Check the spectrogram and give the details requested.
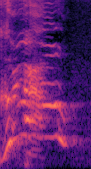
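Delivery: dramatic, very high, loud, startled shriek.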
